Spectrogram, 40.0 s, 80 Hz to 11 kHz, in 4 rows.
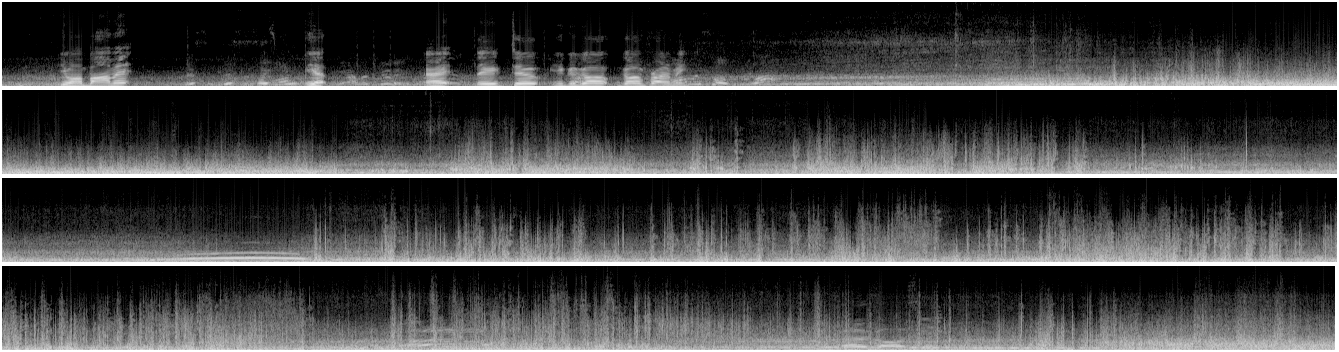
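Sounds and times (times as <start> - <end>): wind buffeting microphone: 0.0 - 40.0
electric motor whine: 1.3 - 40.0
rattling over rough ground: 22.4 - 40.0.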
